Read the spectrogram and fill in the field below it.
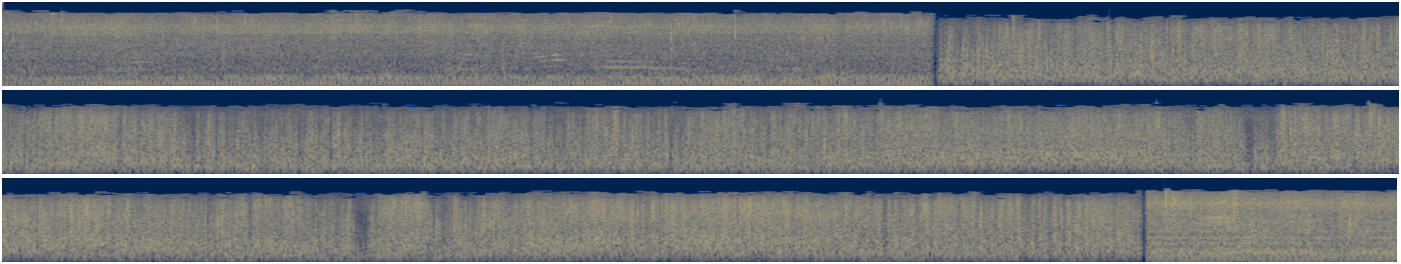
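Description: Oars splash in the water as a crew rows past.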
